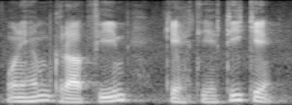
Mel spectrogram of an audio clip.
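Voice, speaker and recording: A man giving a recorded lesson, explaining slowly and checking in with the listener after each point. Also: medium pitch, expressive, a bit bright, a little hiss or hum. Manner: explains patiently, repeats "theek hai" and fillers. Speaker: teacher. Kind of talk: recorded classroom lecture.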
